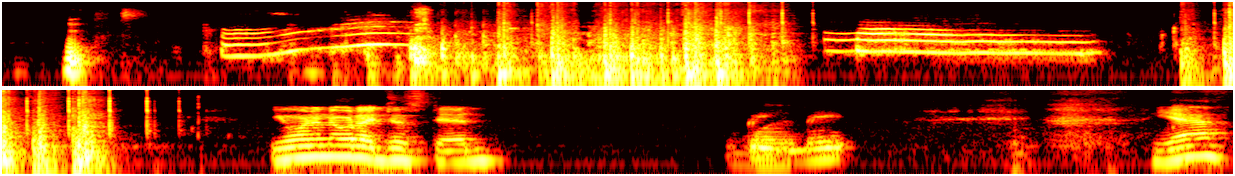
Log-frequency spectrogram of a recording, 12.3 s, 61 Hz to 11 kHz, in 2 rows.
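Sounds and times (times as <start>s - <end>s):
speech: 0.3s - 0.8s, 7.5s - 8.7s, 9.9s - 10.5s, 11.4s - 12.2s
cat meowing: 1.0s - 2.2s, 4.1s - 5.6s
knock: 2.2s - 4.0s, 5.9s - 6.8s.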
